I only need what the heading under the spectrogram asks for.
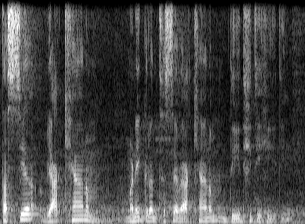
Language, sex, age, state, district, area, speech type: Sanskrit, male, 30-45, Karnataka, Bangalore Urban, urban, spontaneous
